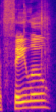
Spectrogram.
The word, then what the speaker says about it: phthalo: In watercolor terms, they call this a phthalo. PH, they spell it phthalo with the PH, by the way.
